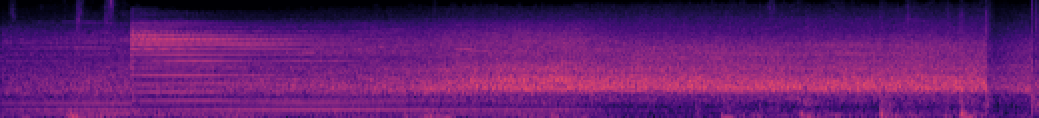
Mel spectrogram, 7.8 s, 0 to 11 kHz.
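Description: A single deep clock bell strikes at the Puerta del Sol in Madrid, one of the twelve midnight chimes marking the New Year from 2009 to 2010, ringing out with a long, slowly fading hum over the steady roar of a large outdoor crowd.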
